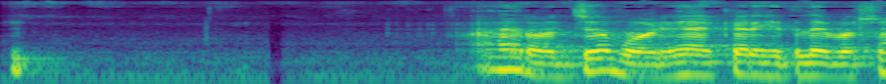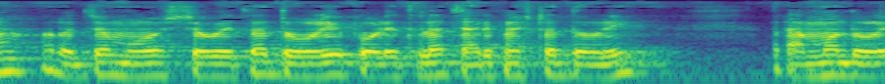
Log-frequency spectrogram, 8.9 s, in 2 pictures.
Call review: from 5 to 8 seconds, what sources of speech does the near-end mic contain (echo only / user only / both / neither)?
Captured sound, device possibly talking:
echo only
